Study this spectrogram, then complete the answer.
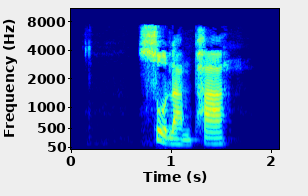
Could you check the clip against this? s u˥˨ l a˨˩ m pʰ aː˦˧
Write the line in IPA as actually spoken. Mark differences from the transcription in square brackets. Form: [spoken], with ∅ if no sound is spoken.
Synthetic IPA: s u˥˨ l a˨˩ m pʰ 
